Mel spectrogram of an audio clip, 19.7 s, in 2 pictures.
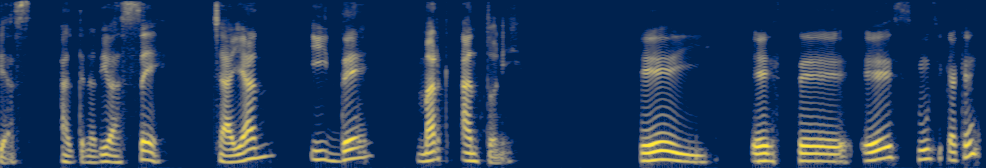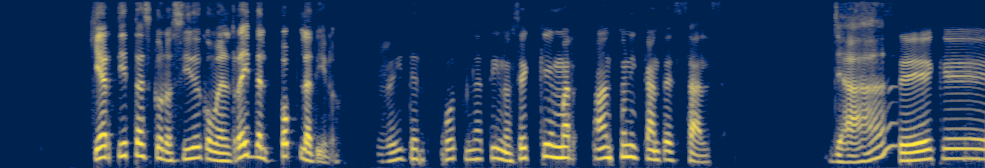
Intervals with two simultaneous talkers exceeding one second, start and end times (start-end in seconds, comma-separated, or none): none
